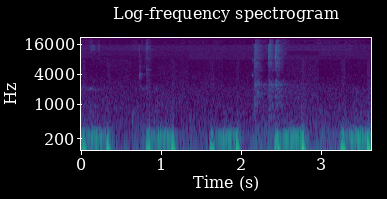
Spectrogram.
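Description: Regular heartbeat at about 73 a minute, with a humming sound filling the gap between the two heart sounds: a heart murmur.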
